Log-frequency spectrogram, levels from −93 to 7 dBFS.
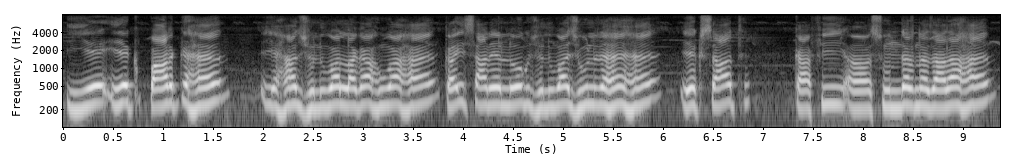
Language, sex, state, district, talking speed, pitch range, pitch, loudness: Hindi, male, Bihar, Sitamarhi, 145 wpm, 220-245 Hz, 235 Hz, -14 LUFS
